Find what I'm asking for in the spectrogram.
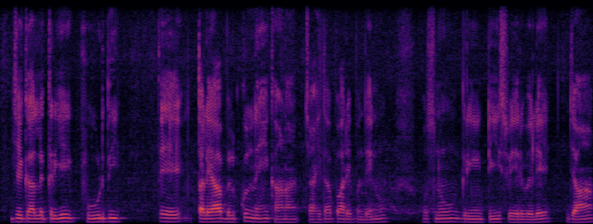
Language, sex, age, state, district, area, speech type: Punjabi, male, 18-30, Punjab, Amritsar, rural, spontaneous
